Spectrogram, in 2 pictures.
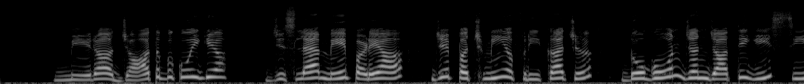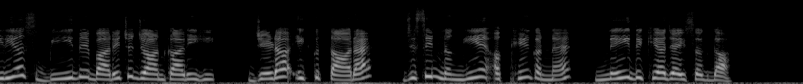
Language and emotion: Dogri, surprised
